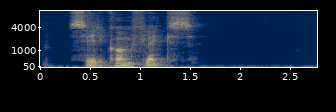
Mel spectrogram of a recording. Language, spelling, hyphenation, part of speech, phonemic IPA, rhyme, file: Norwegian Bokmål, circonflexe, cir‧con‧flexe, noun, /sɪrkɔŋˈflɛks/, -ɛks, Nb-circonflexe.ogg
- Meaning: only used in accent circonflexe (“circumflex”)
